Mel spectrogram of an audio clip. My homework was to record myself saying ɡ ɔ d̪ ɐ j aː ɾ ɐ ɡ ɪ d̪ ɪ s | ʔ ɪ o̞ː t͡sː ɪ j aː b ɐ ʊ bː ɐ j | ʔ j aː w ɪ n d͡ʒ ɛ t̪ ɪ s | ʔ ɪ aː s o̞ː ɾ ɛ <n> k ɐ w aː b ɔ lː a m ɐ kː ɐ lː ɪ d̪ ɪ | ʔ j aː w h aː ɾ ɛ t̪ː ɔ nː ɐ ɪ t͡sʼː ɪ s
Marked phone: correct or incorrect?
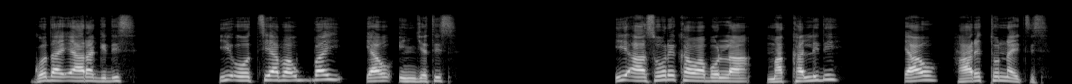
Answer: incorrect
